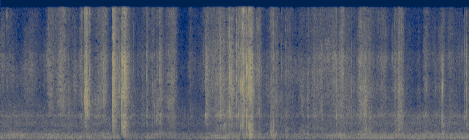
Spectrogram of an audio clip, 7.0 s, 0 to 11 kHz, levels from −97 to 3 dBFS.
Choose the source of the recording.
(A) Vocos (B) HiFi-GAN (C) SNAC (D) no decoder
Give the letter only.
D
